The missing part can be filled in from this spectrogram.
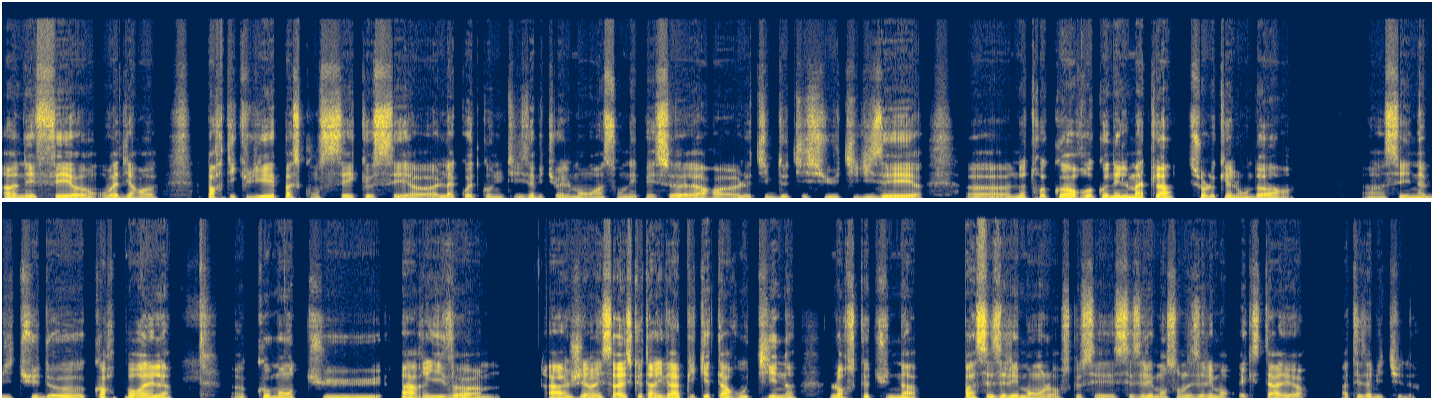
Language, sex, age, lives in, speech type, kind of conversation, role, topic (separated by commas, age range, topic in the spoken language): French, male, 45-49, France, conversation, podcast, host, Quelles routines du coucher fonctionnent le mieux chez vous ?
